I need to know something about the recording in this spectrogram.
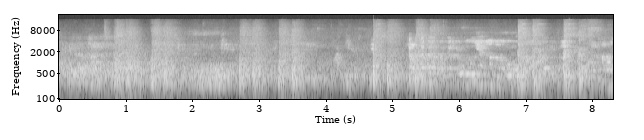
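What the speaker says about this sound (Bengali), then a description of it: "অলমোস্ট টাইমেই চলে এসেছে আমাদের ট্রেন।" A Japanese Hayabusa bullet train arrives at a northern-route platform with a loud rushing rumble and rhythmic bursts. Someone talks over it throughout.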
